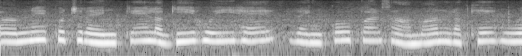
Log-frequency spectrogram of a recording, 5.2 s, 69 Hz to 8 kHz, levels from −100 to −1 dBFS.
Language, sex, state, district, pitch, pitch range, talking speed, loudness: Hindi, female, Madhya Pradesh, Dhar, 250 Hz, 235-260 Hz, 125 wpm, -14 LUFS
